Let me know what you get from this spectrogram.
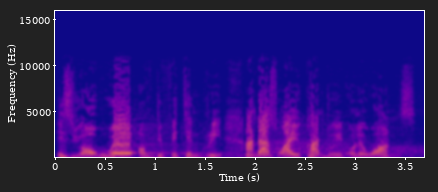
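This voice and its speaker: A man in his fifties whose first language is not English, preaching a sermon on a church stage with a headset mic, animated and gesturing as he searches aloud for words. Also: high voice, a little fast, husky, in a large hall. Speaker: pastor. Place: stage of a large church hall.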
